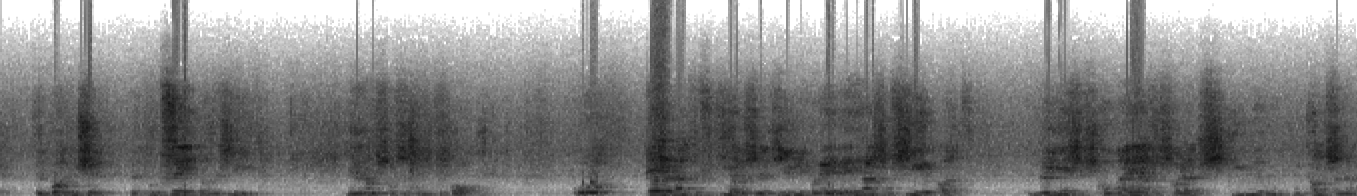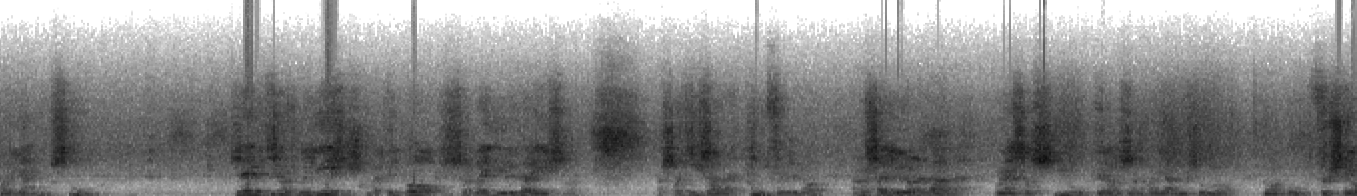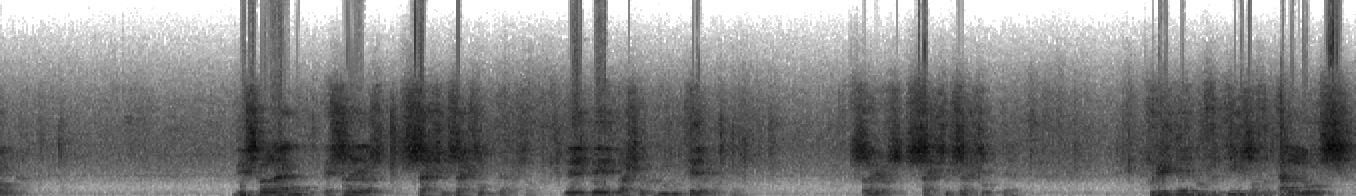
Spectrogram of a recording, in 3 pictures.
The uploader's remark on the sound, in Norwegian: Beklager dårlig lyd.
